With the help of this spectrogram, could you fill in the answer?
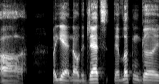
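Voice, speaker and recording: Recorded very cleanly with a silent background, a man with a New York accent speaks at a fairly low pitch with ordinary pitch variation. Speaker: sports podcast co-host. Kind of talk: casual chat. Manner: calm today.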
